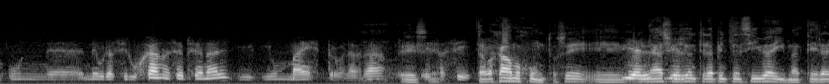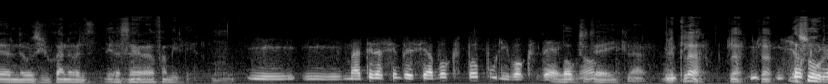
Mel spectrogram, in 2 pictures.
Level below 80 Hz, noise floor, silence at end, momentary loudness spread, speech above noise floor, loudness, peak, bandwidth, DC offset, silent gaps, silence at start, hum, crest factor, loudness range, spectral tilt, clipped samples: -60 dBFS; -40 dBFS; 0 s; 15 LU; 22 dB; -20 LUFS; 0 dBFS; 10 kHz; 0.3%; none; 0.1 s; none; 20 dB; 6 LU; -7 dB/octave; under 0.1%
